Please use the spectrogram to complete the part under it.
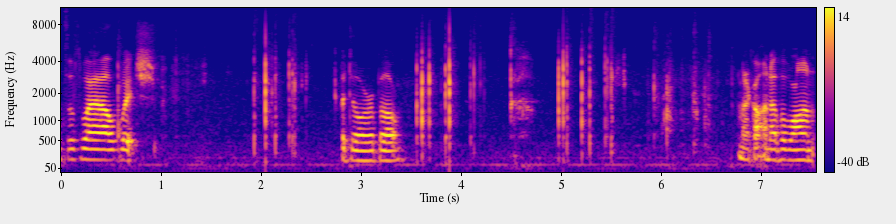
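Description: Plastic packaging crinkles and taps in hands.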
